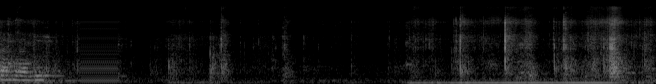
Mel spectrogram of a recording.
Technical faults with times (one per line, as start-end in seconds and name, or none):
0.82-1.18 system hang loop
